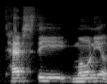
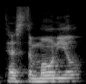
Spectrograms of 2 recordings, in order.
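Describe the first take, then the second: First: "testimonial" slowly, with a clear "testee" before "monial"; TESTI picked out. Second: Said in the usual way. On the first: Shown as a demonstration. Explaining the pun to a listener, "testimonial" slowly split as testee-monial.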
